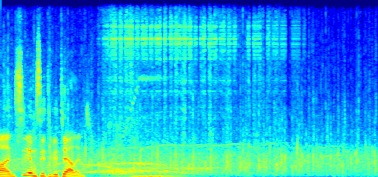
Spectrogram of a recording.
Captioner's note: applause and cheers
